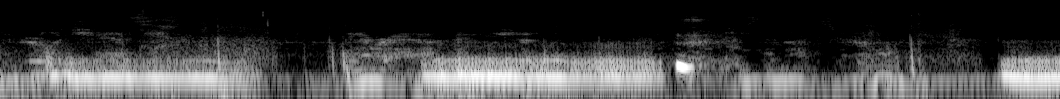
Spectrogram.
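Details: A pet cat making a snoring noise likened to a dad's snore or a fart: low, buzzy, drawn-out rumbling notes about a second long, separated by short quiet gaps, with a brief sharp click midway.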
